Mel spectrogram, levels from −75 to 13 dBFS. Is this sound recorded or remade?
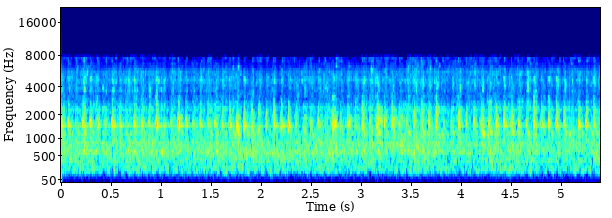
recorded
